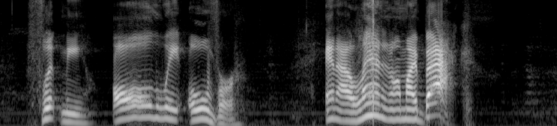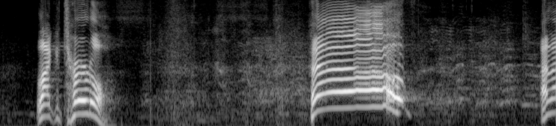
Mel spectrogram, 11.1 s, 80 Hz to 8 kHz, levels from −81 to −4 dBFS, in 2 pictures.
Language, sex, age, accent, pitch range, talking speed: English, male, 30-49, American, 220-275 Hz, 90 wpm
